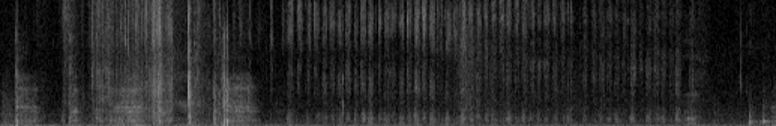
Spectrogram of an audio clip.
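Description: Graphite pencil scratching on paper in short strokes, a few firmer marks in the first three seconds, then a fast run of light, rapid flicks for a few seconds from about four seconds in.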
